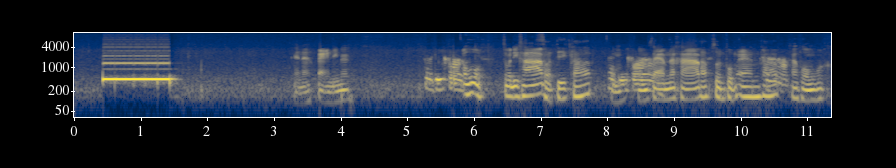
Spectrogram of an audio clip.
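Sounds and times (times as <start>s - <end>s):
telephone ringback tone on an unanswered outgoing call: 0.4s - 1.6s
speech: 3.3s - 4.3s, 5.3s - 11.3s.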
